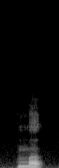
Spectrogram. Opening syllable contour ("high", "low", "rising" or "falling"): high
